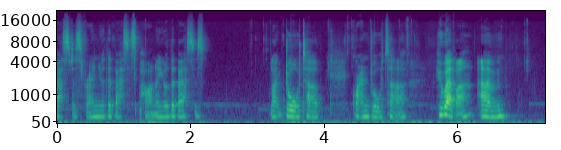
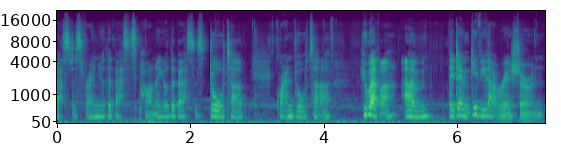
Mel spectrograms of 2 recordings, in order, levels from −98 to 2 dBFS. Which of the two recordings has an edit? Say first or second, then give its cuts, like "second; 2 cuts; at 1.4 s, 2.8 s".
second; 2 cuts; at 2.2 s, 5.7 s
